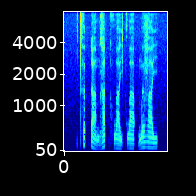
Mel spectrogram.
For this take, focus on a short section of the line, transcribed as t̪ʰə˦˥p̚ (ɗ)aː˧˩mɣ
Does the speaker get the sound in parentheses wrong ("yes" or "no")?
no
